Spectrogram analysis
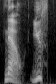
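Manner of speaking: normal talking voice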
